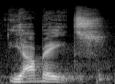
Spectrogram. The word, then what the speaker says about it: Jabez: In Hebrew, pronounced Yabetz, the word Jabez means pain.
